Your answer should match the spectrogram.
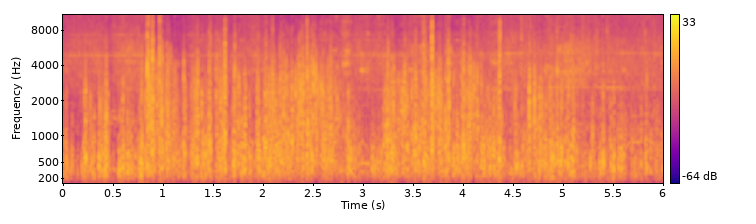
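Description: Wind buffeting the microphone: a loud, rough rushing peppered with short crackles throughout.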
